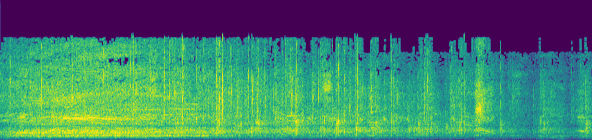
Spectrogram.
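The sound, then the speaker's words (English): A large crowd erupts in loud, sustained applause mixed with shouting and roaring voices, a dense wash of clapping that stays strong and tapers slightly toward the end. “Somebody roar at that thing.”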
